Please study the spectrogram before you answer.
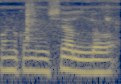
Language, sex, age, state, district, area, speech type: Telugu, male, 18-30, Andhra Pradesh, Guntur, rural, spontaneous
